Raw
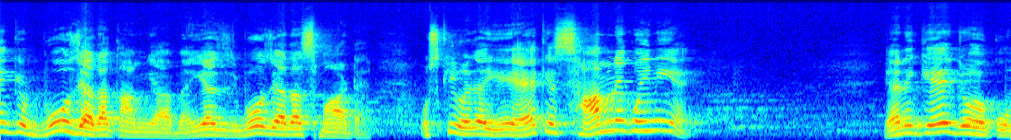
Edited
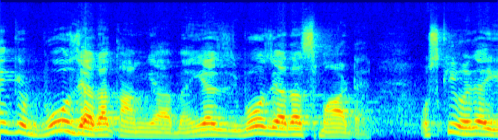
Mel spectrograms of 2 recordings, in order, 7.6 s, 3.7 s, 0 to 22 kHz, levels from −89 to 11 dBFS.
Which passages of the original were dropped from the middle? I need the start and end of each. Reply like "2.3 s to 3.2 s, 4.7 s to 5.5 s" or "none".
none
